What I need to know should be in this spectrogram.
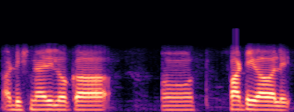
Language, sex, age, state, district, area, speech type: Telugu, male, 18-30, Telangana, Nalgonda, urban, conversation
